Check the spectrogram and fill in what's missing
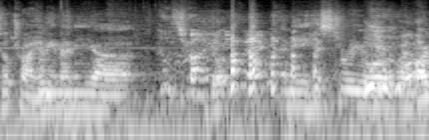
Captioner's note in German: lacht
